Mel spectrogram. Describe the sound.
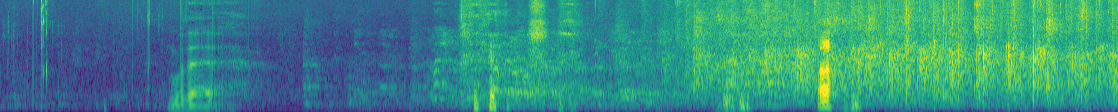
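An audience breaks into applause for a guest after his YouTube experiment video is shown, building from scattered claps into a steady, dense wash of clapping, with a brief voice and some laughter heard early on.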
